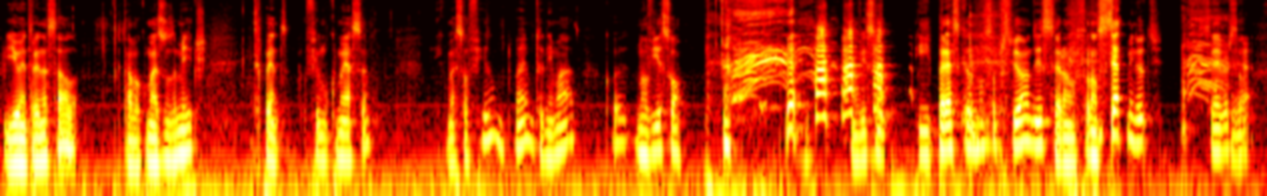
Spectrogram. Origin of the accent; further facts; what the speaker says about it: Cascais, Lisbon, Portugal; born there; accent: Lisbon; now in Cacém, Portugal; O que é normal, porque até porque sou daqui, não é? Mas, não, eu nasci em Cascais, mas.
